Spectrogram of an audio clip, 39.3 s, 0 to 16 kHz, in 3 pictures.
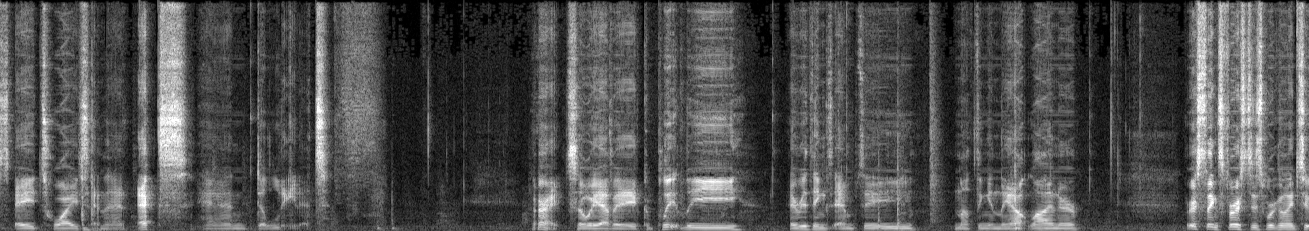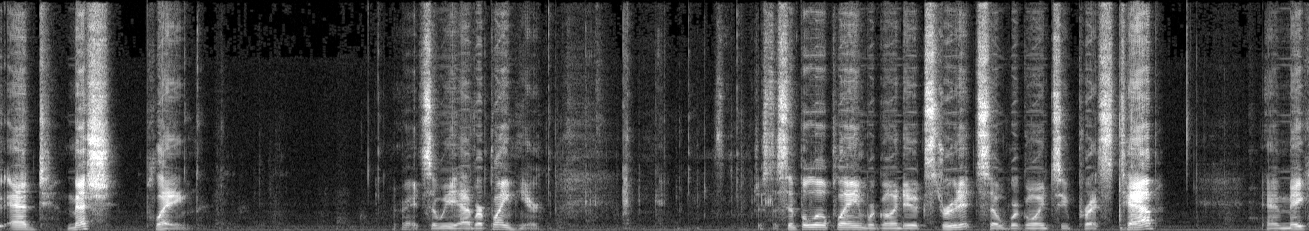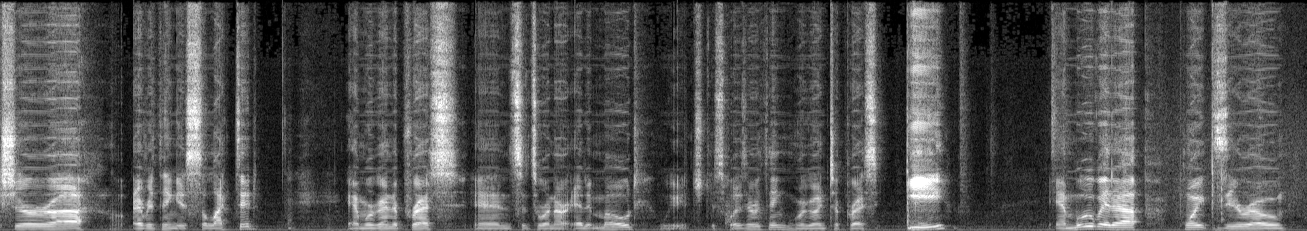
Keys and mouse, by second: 0.8 x, 7.8 drag, 12.7 click, 17.0 drag, 24.3 Tab, 35.3 e.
